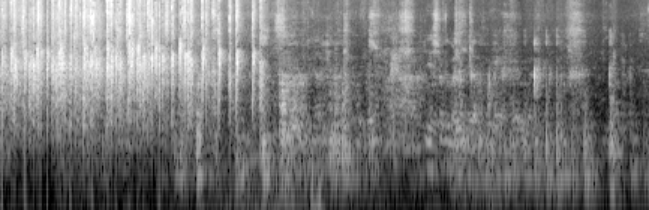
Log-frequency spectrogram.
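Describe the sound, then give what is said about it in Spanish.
Audience applause for a speaker at a public economics talk: dense, loud clapping fills the first few seconds, then thins and fades into quieter room sound with what seems to be a voice. “Pido para él un aplauso”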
